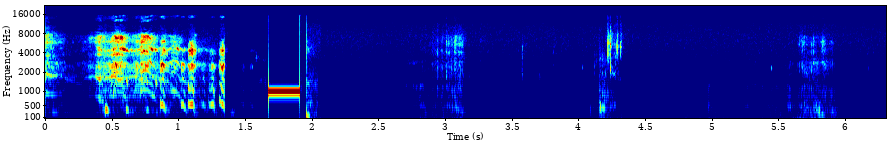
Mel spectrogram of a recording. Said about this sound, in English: Taking some aggressive sips of my coffee. I hear that. Some aggressive sips.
